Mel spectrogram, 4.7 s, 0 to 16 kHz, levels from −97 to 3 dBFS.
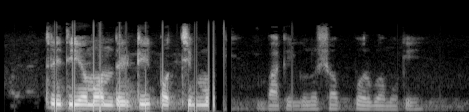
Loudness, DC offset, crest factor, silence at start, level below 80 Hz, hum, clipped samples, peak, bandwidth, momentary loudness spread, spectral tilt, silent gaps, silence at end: -16 LUFS; under 0.1%; 18 dB; 0.45 s; -50 dBFS; none; under 0.1%; -2 dBFS; 7.4 kHz; 21 LU; -5.5 dB/octave; none; 0.6 s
